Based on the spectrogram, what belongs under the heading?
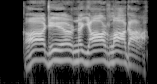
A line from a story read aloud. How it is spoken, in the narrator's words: Ragnar bellows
